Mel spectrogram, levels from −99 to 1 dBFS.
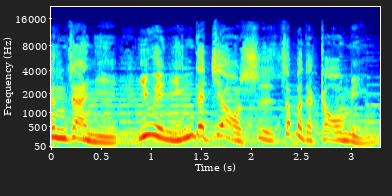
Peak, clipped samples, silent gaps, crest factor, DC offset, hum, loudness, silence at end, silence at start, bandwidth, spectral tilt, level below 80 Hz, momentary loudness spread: -4 dBFS; under 0.1%; none; 16 dB; under 0.1%; none; -21 LUFS; 0 s; 0 s; 13.5 kHz; -5.5 dB/octave; -50 dBFS; 8 LU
